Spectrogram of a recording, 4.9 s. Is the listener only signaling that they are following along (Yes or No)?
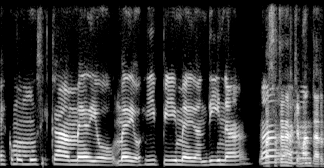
No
